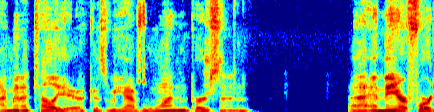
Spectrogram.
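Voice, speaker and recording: A man with a plain, everyday voice and a fairly low pitch speaks at a fairly slow pace with lively intonation. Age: 60s. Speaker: trek organizer. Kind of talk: live Q&A.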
